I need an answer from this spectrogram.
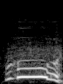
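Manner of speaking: high loud whoop at cold water; excited whoop. Real, not acted. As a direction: shout from the shock of cold. Steps into icy river. (cri de joie)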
